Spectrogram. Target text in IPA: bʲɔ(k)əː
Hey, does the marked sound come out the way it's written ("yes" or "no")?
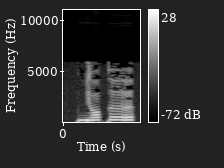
yes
